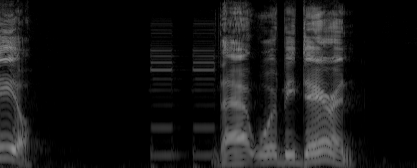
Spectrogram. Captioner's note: buzzer beeps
